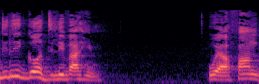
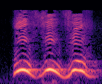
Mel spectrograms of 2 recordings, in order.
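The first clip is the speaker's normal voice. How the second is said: animal howl; 11 semitones higher, 7 dB louder, slower than usual. Acted. Imitating Nebuchadnezzar as animal.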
